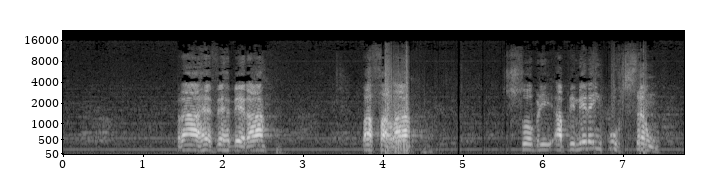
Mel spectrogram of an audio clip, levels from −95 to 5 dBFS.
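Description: A worn or dirty contact is making and breaking intermittently, producing loose connector crackle: irregular scratchy bursts chopping the audio from 3.87 to 5.63 s and again from 6.63 to 7.29 s.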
